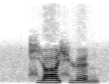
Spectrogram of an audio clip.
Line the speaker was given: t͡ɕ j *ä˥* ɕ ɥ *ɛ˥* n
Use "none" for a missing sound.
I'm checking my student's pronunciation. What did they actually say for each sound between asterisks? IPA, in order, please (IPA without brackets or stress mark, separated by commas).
ä˥, ɛ˥˩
